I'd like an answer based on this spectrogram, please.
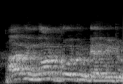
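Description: It is said in a forceful way.

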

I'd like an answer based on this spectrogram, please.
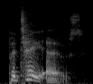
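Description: It is said in a British accent. "or potatoes"

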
